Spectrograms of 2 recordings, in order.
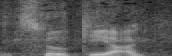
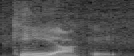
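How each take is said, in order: First: The first vowel is fully pronounced: su-ki-ya-ki. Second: The first vowel is dropped: skiyaki. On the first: The speaker calls it wrong. "This is not suki" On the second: The speaker calls it right. "They tell me it's skiyaki"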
